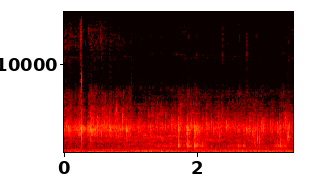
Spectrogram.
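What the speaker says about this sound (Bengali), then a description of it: "আমি একটা একটা করে পটলটা চারপাশে ভেজে নিচ্ছি।" Pointed gourds (potol) fry in a pan one by one, giving a steady crackling sizzle with sporadic sharper pops and faint utensil clicks, close by and without speech.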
